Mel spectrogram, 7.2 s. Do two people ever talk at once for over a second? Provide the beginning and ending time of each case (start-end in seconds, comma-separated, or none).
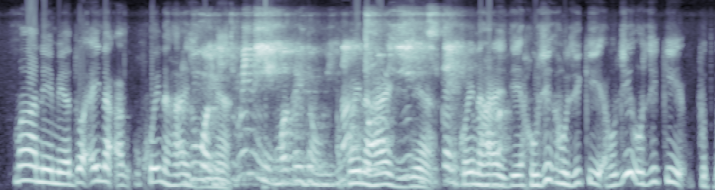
3.4-5.1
